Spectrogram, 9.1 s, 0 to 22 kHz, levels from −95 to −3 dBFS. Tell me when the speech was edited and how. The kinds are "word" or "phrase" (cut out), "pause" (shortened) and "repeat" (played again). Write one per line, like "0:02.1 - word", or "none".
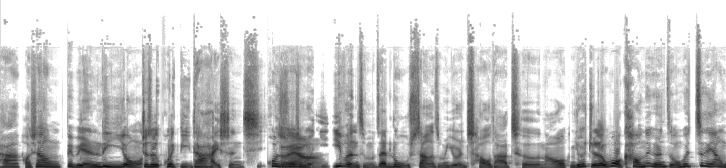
0:01.7 - word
